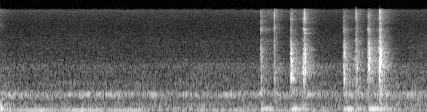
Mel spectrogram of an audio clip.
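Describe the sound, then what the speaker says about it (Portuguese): A computer keyboard being typed on to enter a router login password: a quiet pause, then a quick burst of about ten crisp, close key clicks in two short runs. "Eu vou digitar aqui a senha de login"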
